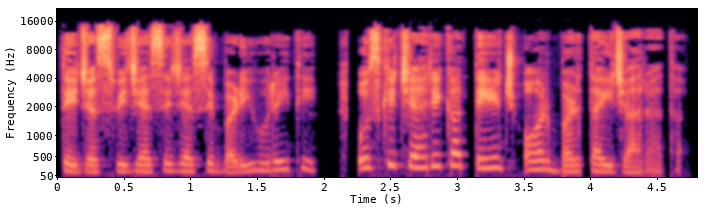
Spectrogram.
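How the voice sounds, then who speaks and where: A woman's voice: fairly low pitch, animated, normal speed. A woman narrating a scripted story in a dramatic storytelling style. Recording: music bed behind the voice. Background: music.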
